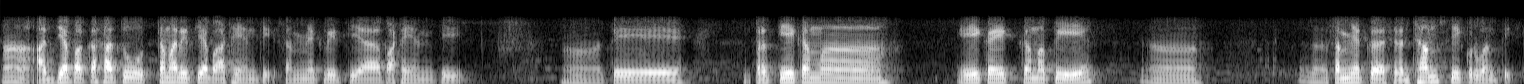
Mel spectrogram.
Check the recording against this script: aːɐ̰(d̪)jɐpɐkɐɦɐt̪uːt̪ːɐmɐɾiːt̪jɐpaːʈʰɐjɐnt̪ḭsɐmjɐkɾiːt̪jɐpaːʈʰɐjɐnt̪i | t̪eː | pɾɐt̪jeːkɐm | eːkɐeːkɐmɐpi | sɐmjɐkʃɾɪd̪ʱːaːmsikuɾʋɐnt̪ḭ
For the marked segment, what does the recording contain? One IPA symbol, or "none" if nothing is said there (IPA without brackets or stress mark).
d̪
